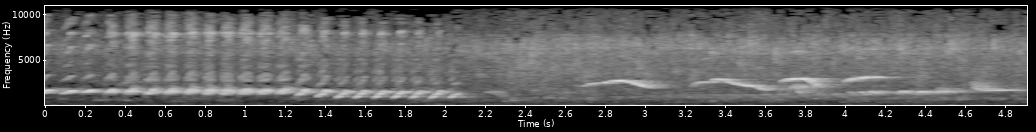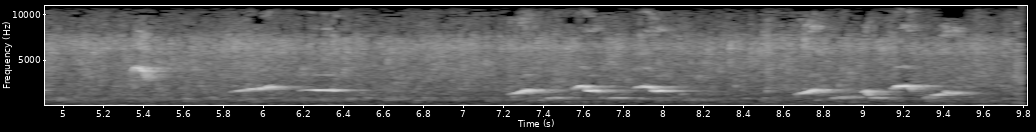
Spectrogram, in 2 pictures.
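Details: White-rumped shama song used as a lure to provoke other shamas into loud, aggressive singing; opens with a fast buzzy trill, then a string of short whistled and slurred phrases with gaps between them.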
